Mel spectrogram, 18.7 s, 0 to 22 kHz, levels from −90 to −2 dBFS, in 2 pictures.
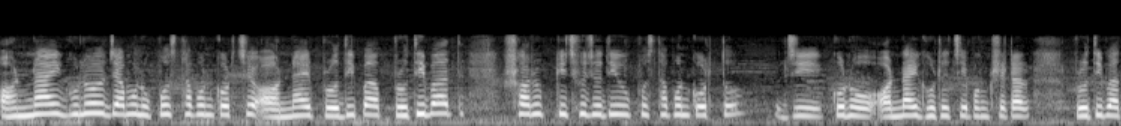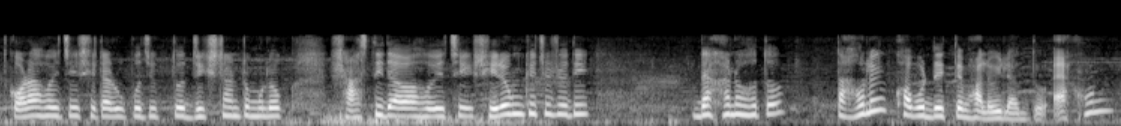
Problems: constant background noise, background conversations at intervals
